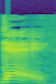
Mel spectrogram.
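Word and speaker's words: gay (γῆ): Usually the word for world is G-E, pronounced gay, which means the world.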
